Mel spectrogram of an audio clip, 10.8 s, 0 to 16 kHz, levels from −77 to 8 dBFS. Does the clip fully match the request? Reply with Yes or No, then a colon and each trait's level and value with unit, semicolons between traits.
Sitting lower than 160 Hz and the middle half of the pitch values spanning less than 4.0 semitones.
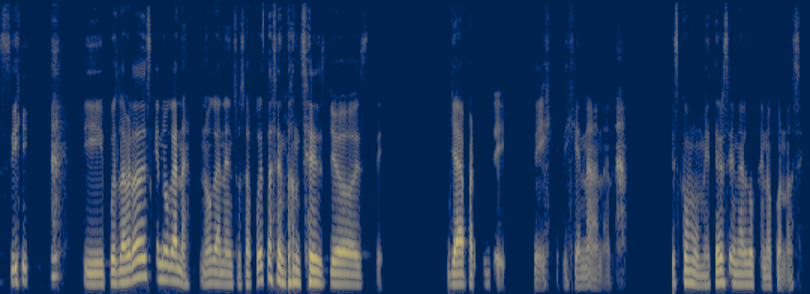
Yes: medium, 140 Hz; average, 3.4 semitones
